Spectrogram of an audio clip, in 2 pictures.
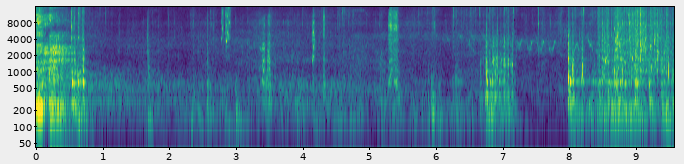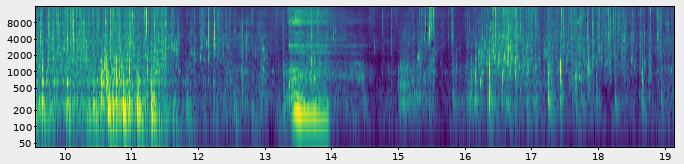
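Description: Water streaming and dripping off a wire-mesh fish trap as it is lifted and shaken out over a plastic bucket. The splashing comes in uneven spells, heaviest for a few seconds about halfway through and again near the end.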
